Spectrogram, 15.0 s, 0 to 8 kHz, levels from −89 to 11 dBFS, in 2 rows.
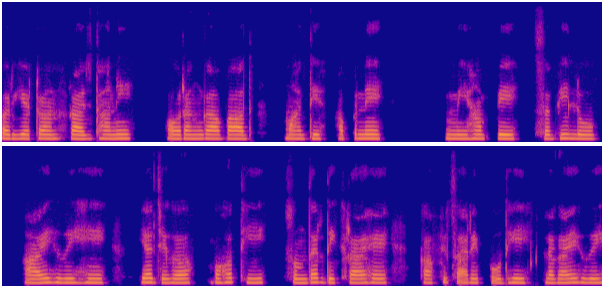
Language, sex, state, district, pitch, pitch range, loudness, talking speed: Hindi, female, Bihar, Lakhisarai, 225 Hz, 220-230 Hz, -22 LUFS, 110 wpm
